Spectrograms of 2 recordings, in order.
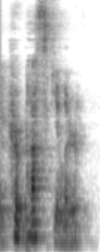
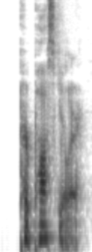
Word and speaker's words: crepuscular: Crepuscular. – Perpuscular.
